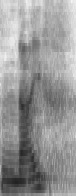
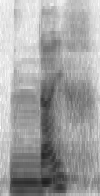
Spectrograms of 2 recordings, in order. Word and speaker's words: knife: the next one is knife knife to forget that this is a silent k so we only say at the end knife and while knife it's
